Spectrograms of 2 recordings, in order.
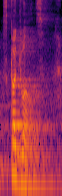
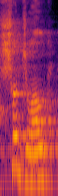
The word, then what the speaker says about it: schedule: Scheduling, schedules. By the way, this word is called or is pronounced as schedule in the French English and schedule in the American English.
